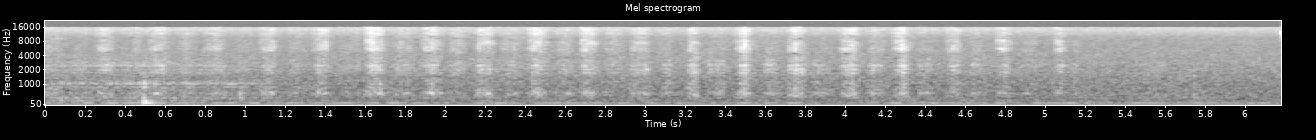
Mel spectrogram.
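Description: Faint, short scratching strokes of a small hobby file on a plastic miniature part, several strokes a second, with one soft knock about half a second in.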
